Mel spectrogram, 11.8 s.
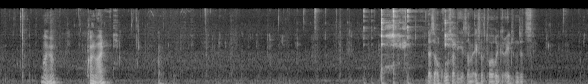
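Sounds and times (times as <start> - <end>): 
quiet chewing during a meal: 0.0 - 8.0, 10.8 - 11.7
speech: 0.8 - 2.2, 8.6 - 10.8
cutlery clinking against dishes during a meal: 7.2 - 9.2.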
